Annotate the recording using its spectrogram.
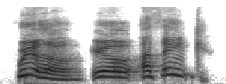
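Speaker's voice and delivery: very high words stretched through a yawn. Speaker in a conversation, starting an answer, yawning while speaking. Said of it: "excuse me for yawning".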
